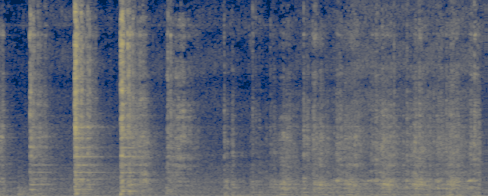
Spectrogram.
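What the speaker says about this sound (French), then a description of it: "Vous pouvez y ajouter donc vos échalotes et on va laisser réduire un tout petit peu" Shallots reducing in a deglazed pan sauce for veal rolls give a soft, uneven sizzle, with a few sharp clicks and scrapes of a utensil against the pan near the start.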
